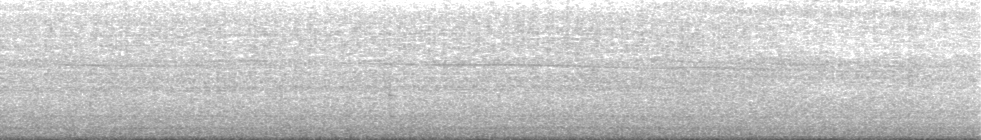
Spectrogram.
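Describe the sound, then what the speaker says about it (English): Vehicle engines rumble in a World War II video game with a German Puma armoured car, a steady low droning hum that runs the whole time without a break and sits at a fairly strong, even level. "I can also hear engines towards my right side as well"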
